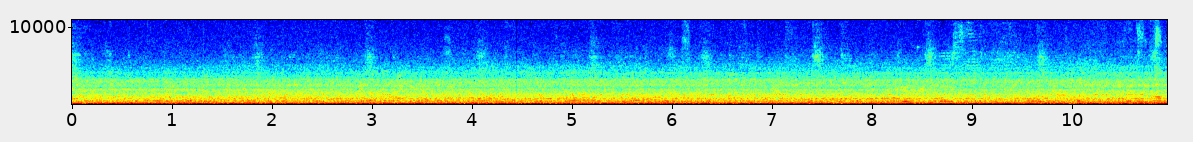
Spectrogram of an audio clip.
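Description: Steady low rumble and hum of marina ambience, even throughout.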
